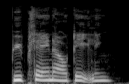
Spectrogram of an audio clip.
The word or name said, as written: byplanafdeling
